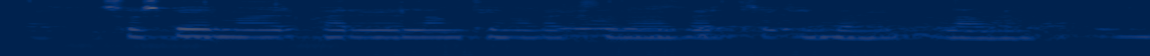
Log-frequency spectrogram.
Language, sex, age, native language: Icelandic, female, 15, Icelandic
